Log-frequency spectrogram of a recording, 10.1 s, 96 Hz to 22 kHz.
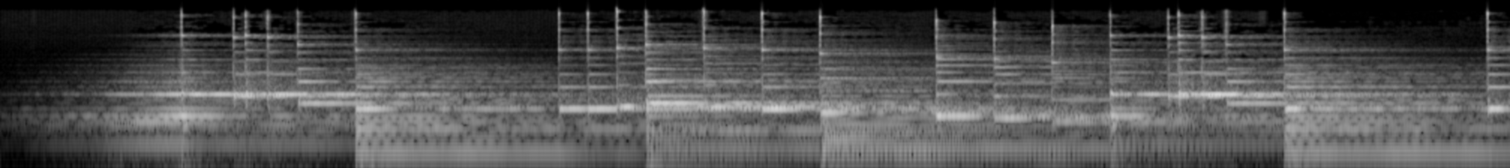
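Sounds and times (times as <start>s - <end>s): soft keyboard music: 0.0s - 10.0s.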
